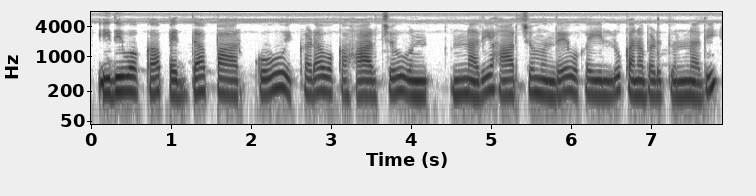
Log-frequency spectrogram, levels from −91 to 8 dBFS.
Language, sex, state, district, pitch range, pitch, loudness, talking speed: Telugu, female, Karnataka, Bangalore, 165-195 Hz, 175 Hz, -16 LUFS, 105 wpm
